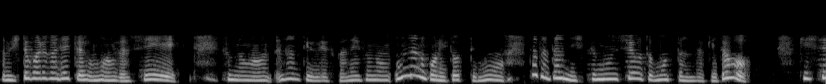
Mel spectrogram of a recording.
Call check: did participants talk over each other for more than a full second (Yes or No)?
No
